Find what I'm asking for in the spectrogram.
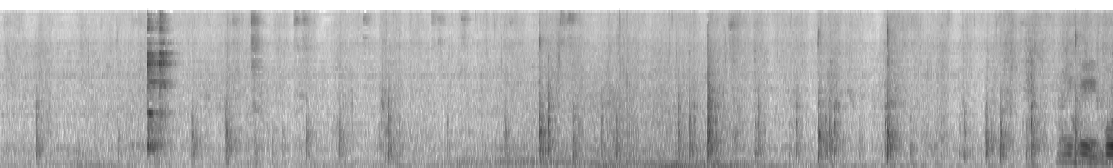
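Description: Sweet fasting barfi mixture stirred in a pan over low heat, soft repeated scraping and tapping of the spoon at an irregular rhythm, with someone talking throughout.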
